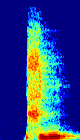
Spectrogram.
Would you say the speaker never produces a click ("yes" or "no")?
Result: yes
